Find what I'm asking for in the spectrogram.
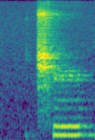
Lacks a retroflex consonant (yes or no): no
